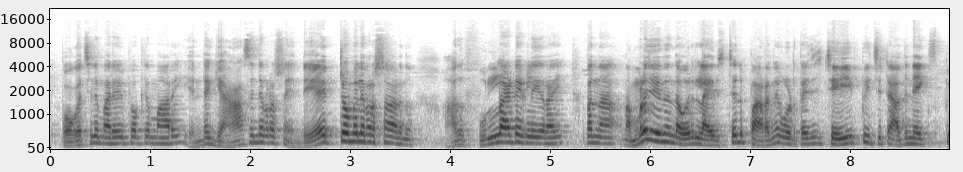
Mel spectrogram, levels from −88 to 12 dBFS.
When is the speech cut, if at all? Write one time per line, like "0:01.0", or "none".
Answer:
0:05.2

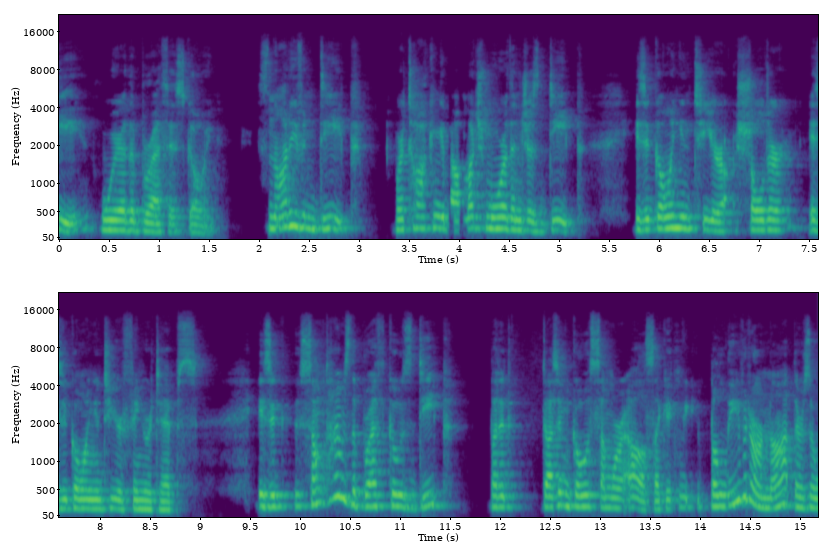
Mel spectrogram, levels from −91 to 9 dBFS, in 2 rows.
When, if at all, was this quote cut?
0:01.9

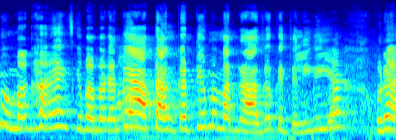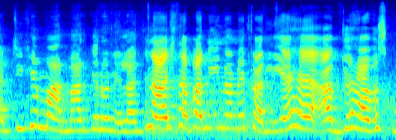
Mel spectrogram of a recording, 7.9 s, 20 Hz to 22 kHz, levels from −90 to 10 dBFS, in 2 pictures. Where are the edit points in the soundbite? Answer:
0:05.4

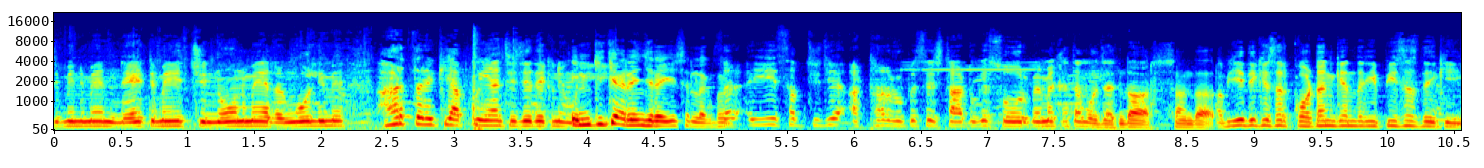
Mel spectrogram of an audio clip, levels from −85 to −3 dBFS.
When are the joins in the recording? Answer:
0:08.0

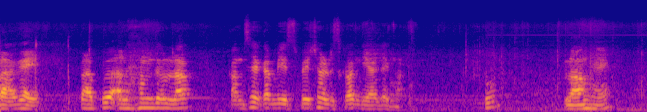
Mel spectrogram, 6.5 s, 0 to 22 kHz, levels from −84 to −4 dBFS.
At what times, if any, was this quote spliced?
0:04.8

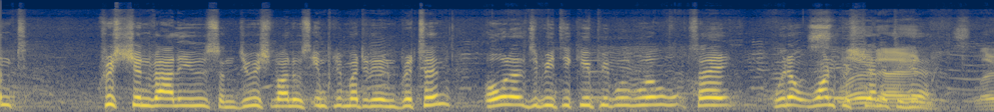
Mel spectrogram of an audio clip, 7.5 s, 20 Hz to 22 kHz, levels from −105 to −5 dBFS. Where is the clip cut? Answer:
none

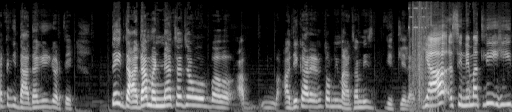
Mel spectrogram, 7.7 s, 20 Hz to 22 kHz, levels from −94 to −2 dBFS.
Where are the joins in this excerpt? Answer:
0:06.2

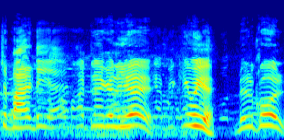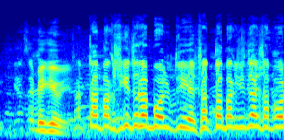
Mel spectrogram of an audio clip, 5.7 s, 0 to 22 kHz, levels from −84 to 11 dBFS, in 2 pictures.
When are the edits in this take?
none

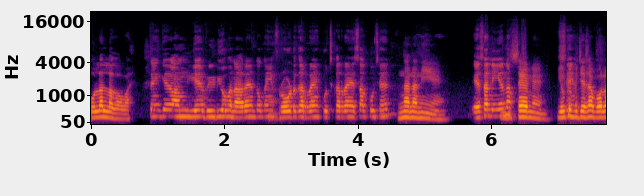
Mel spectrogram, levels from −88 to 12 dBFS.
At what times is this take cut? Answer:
0:00.9

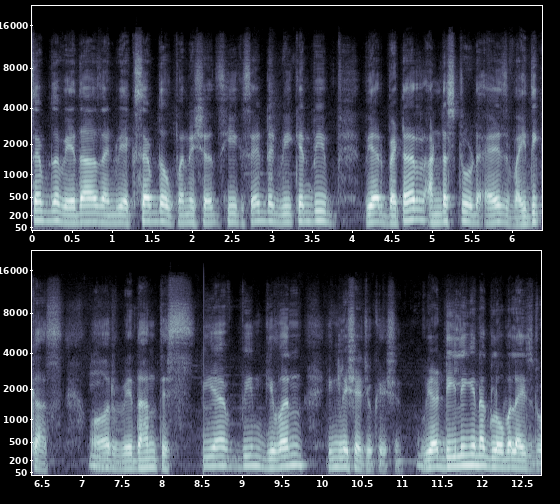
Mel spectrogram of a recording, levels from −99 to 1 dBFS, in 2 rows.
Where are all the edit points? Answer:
0:08.4

